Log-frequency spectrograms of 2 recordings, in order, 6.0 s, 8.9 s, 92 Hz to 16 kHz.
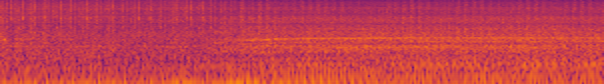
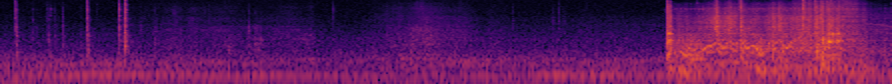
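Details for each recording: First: Long-parked truck with GM HEI, its power wire fed 12 volts from a power probe while cranking: runs steadily at a fast idle with an even exhaust beat and no misses, until it runs out of gas. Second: Long-parked truck with GM HEI ignition and a swapped carburetor with electric choke: it cranks, catches and idles roughly only while the key is held in start, then quits on release; owner suspects an ignition problem rather than the carburetor.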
